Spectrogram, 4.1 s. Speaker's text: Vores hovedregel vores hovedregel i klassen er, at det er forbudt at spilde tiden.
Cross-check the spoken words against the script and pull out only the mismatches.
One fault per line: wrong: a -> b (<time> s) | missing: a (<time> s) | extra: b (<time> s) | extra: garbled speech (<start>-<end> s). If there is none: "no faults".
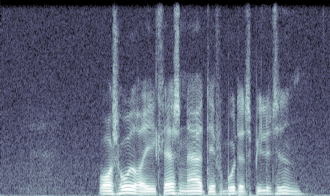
missing: vores hovedregel (1.9 s)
